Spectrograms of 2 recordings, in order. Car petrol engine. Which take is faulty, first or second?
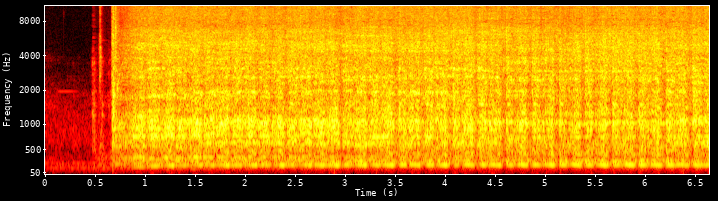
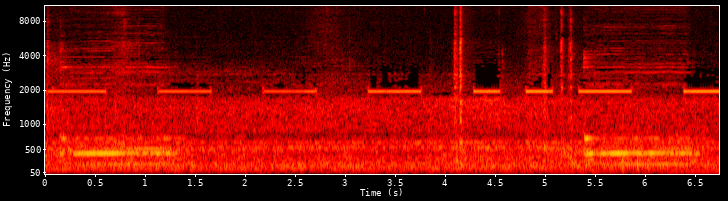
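first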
